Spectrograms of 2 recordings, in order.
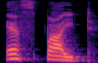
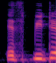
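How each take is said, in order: First: The vowel sounds like 'eye', with no final vowel. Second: The vowel sounds like 'ee', with a final 'e'. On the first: The speaker calls it right. "क्या हो जाएगा?" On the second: The speaker calls it wrong. "नहीं पढ़ना है"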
